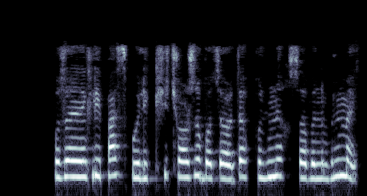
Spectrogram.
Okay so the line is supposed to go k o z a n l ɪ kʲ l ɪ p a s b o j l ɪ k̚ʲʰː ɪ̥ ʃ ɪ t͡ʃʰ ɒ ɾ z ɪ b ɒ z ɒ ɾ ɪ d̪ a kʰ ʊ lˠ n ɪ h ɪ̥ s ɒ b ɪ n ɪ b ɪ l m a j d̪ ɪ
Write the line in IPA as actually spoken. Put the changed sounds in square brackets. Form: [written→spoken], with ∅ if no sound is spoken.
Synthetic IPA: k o z a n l ɪ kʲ l ɪ p a s b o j l ɪ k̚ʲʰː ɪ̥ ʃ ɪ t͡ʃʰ ɒ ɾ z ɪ b ɒ z ɒ ɾ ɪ d̪ a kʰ ʊ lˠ n ɪ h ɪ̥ s ɒ b ɪ n ɪ b ɪ l m a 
